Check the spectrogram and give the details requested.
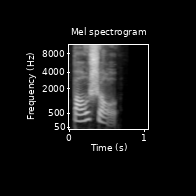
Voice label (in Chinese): "保守", Chinese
